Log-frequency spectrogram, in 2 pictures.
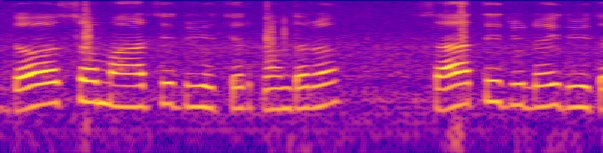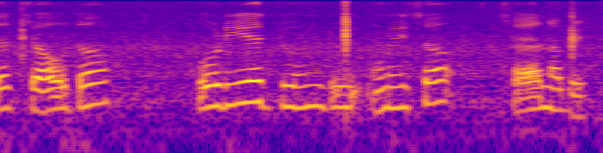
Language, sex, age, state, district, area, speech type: Odia, female, 45-60, Odisha, Cuttack, urban, spontaneous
